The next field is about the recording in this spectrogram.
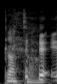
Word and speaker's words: Qatar: Like if you say Qatar. – Qatar. Qatar. Like it's yeah. from like the back of your throat.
